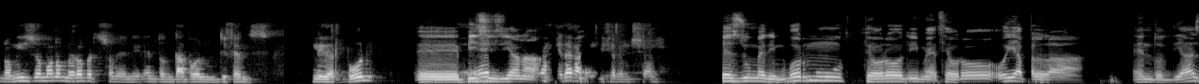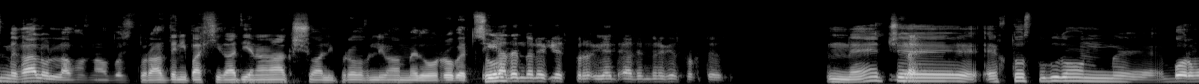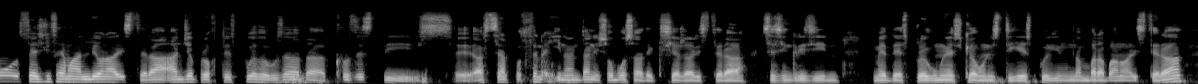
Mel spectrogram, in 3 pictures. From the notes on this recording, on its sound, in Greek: Live συζήτηση στο discord του FPL Cyprus.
